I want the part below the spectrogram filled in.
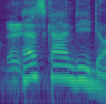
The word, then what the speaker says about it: Escondido: Congratulations to Chris Gleed from Escondido. I said it right today? – Escondido. – Escondido.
